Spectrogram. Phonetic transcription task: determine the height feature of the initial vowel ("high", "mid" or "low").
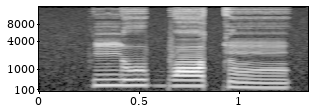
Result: high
